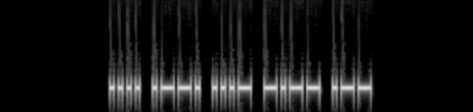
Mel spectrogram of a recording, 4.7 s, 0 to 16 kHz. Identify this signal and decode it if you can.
Morse code, heard as a keyed tone, about 27 wpm, 700 Hz. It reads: HPVYW
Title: Code Groups - 5 Letters - 28wpm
